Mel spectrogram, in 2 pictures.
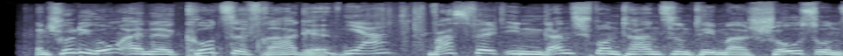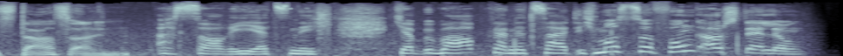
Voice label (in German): Sprecherdemo Werbung; Funkausstellung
